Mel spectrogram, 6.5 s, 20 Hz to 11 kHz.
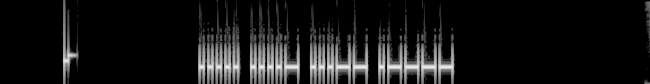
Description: Morse code, heard as a keyed tone, about 28 wpm, 700 Hz. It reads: 5431
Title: Numbers - 4-Digit 28wpm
